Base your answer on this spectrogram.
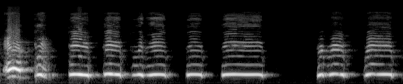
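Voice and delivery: high, loud bleeped rant; mock a string of censor beeps. Teen's rant bleeped out in front of classes, loud high beeps. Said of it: "I'm like".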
